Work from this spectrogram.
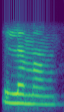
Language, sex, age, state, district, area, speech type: Tamil, female, 45-60, Tamil Nadu, Tiruvarur, rural, conversation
